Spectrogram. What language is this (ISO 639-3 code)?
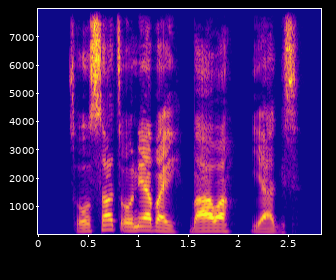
gof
